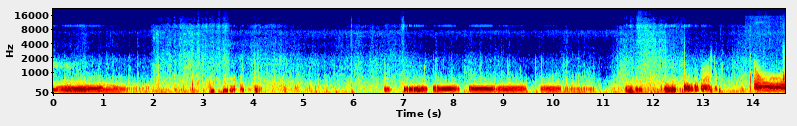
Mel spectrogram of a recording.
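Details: Low, rolling gurgles and long rumbling growls coming and going over about fifteen seconds; ordinary stomach growling (borborygmi) recorded from a woman's belly.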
